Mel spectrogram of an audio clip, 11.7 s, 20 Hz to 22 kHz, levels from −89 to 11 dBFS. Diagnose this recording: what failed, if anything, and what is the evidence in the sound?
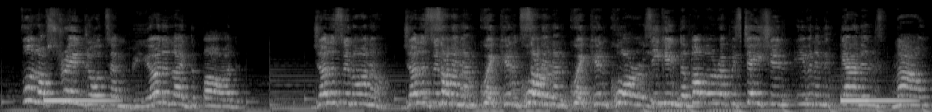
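A doubled audio track runs from 4.72 s to 9.26 s. A second full-band copy trails by about a second, at roughly equal level, with no decay or room colour. It starts and stops abruptly. This likely comes from a duplicate capture path or editing overlap.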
